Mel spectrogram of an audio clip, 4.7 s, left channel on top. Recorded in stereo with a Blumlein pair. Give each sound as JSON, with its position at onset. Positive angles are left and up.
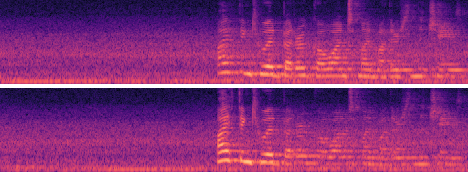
{"t": 2.2, "sound": "a woman speaking", "azimuth_deg": -65, "distance_m": 0.7}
